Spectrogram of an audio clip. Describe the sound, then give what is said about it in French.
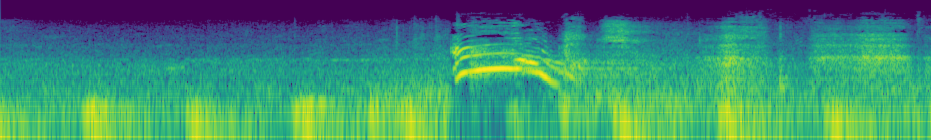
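A person imitates a bird's song with one loud, wavering, high-pitched call that swoops up and down for about half a second, over a low background murmur, followed by a few fainter breathy sounds. “C'est quoi le chant de cet oiseau? Je vais te le faire.”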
